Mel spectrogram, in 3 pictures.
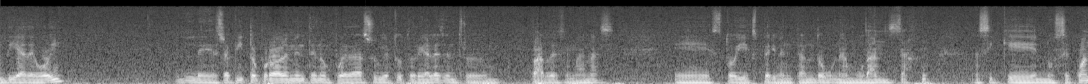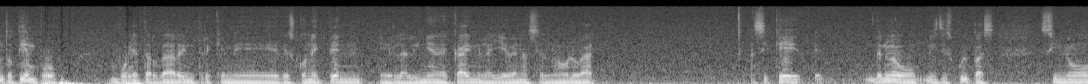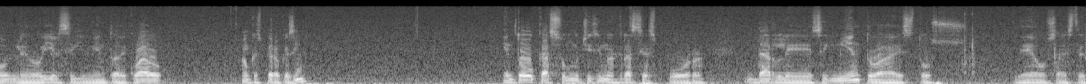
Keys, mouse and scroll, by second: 31.5 p.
